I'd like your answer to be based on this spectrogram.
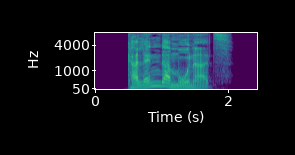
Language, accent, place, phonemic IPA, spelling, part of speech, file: German, Germany, Berlin, /kaˈlɛndɐˌmoːnats/, Kalendermonats, noun, De-Kalendermonats.ogg
- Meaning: genitive singular of Kalendermonat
